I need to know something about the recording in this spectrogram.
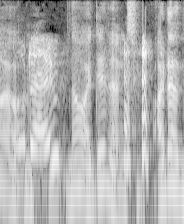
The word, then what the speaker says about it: Bordeaux: Well, you pronounced it Bordeaux the last time I called, but it's Bordeaux.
